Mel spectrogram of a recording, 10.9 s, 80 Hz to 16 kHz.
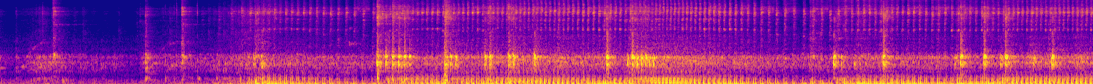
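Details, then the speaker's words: General RS5500 portable generator, generic 389 cc engine, running only on starting fluid sprayed into the intake or carburetor: it catches and surges unevenly, unable to stay running because fuel isn't reaching the system. It will need rebuilding. "will need to be rebuilt but it starts and it runs with the starting fluid but it doesn't stay on because the fuel is not getting to the system so i spray starting fluid right in here through the carburetor directly and it'll run"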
